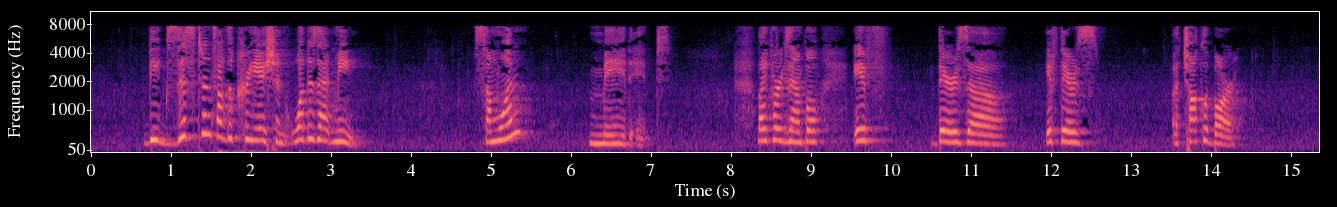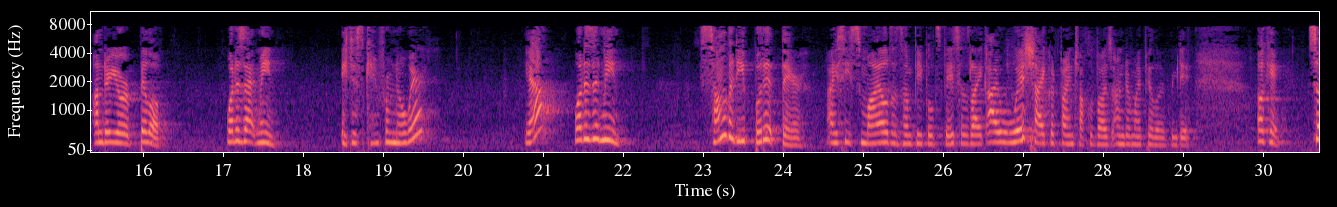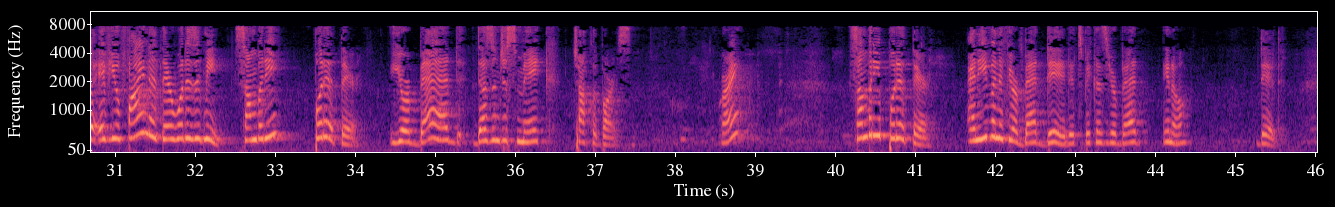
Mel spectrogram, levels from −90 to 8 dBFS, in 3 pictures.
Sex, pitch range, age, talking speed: female, 225-310 Hz, 30-49, 135 wpm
